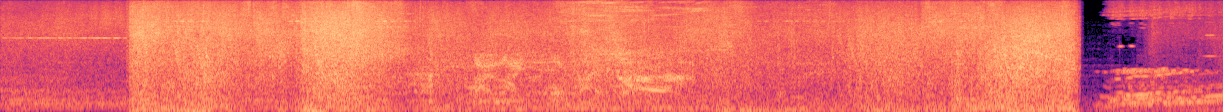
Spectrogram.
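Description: Laser beams fire and crackle in a game battle.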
